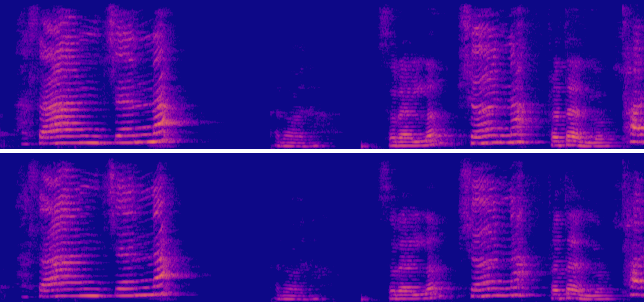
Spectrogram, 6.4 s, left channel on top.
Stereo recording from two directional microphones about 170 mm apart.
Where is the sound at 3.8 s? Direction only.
20° right (ahead or behind).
